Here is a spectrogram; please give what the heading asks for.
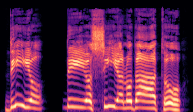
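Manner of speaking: high, drawn-out joyful cry; exclaiming. A narrator's reading. Sister thanks God for the rescuers, exclaiming. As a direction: exclaim with huge relief, high-pitched. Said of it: "esclamò un attimo dopo".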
